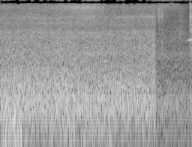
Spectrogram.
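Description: A New York City subway train passing, a loud continuous rumble and rail roar that drops off sharply near the end as the cars move away.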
